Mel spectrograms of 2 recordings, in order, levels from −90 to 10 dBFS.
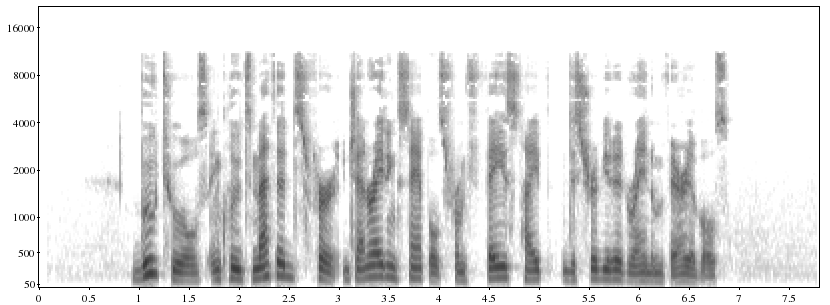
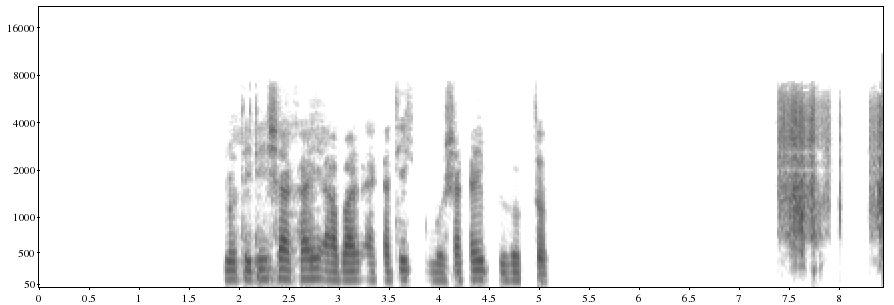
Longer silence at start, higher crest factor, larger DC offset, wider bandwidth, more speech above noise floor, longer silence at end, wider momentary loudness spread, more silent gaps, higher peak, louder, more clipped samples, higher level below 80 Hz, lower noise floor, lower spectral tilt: second, 0.95 s vs 1.85 s; about the same, 22 dB vs 24 dB; neither; first, 11.5 kHz vs 7.6 kHz; second, 50 dB vs over 61 dB; first, 0.95 s vs 0 s; second, 9 LU vs 13 LU; second, none vs 3.77-3.84 s, 4.51-4.59 s, 4.83-4.95 s, 5.10-7.36 s, 7.94-7.99 s, 8.09-8.28 s; first, -4 dBFS vs -8 dBFS; first, -25 LUFS vs -29 LUFS; neither; about the same, -74 dBFS vs -74 dBFS; second, -75 dBFS vs under -90 dBFS; about the same, -4.5 dB/octave vs -4 dB/octave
